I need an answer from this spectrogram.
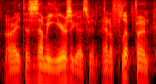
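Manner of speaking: usual speaking voice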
